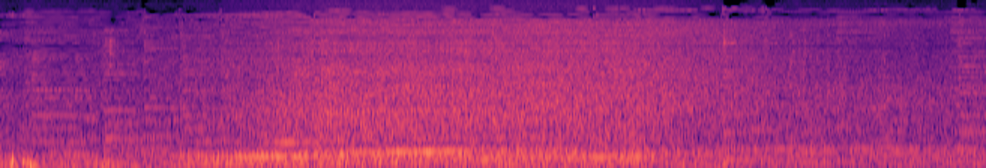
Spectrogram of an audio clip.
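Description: A motor vehicle goes past, its engine and tyre noise swelling up about a second and a half in and fading again after about four seconds, over music playing.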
